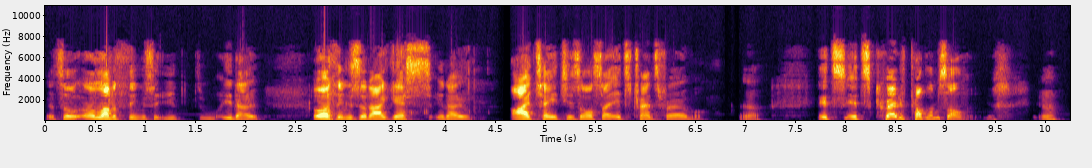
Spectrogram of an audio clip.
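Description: A man's voice: mid-range voice, moderate pace. A man with a nasal voice, a guest on a podcast, talking in a rambling, casual way with lots of fillers. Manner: rambling, frequent "you know" fillers. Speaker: podcast guest, music teacher. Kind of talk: casual chat. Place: home podcast studio. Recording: dull lo-fi studio recording.

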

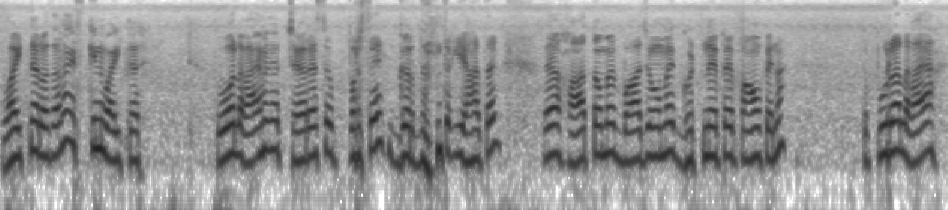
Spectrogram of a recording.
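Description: A man's voice: sits high, fairly even intonation, normal speed, a little hiss or hum, rough recording. A man, vlogging outdoors in hill country near a river, chatty and joking as he talks straight to viewers on a handheld camera. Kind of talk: casual vlog narration.

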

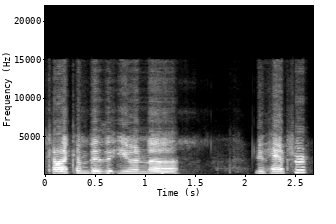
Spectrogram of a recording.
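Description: A man's voice: extremely high pitch, fairly even intonation, normal speed, pushed and bright, a little hiss or hum, low-quality recording. A man faking a coy teenage girl. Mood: teasing. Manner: teasing, playful. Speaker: prank video host.

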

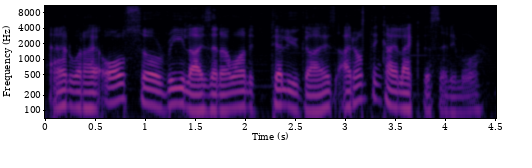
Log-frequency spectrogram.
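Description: Building in Minecraft for his channel, this young Arabic-accented host rambles chattily, tossing out jokes and talking to himself. His mid-range voice is a little fast and a little mellow, with some vocal fry.

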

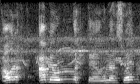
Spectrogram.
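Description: A man's voice: high-pitched, fairly even intonation, slow, slight background noise. A man with a Mexican accent voicing a bullied young boy who complains to his grandmother. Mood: complaining.

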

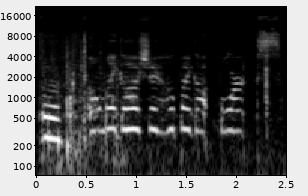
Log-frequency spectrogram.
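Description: A woman's voice: extremely high pitch, unhurried, heavy background noise. A young woman hosting a casual mukbang vlog, bubbly and chatty with lots of fillers. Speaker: vlogger.

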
